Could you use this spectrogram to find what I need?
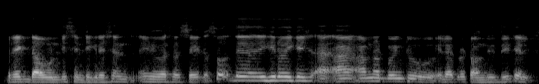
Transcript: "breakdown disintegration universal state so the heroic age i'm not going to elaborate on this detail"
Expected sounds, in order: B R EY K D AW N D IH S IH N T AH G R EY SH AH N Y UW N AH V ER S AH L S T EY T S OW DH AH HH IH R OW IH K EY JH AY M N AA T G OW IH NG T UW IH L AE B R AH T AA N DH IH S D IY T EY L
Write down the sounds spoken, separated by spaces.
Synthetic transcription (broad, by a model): B R EY K D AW N D IH S IH N T AH G R EY SH AH N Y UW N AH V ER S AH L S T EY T S OW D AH HH IH R OW IH K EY SH AY M N AA T G OW IH NG T UW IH L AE B R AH T AA N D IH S D IY T EY L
